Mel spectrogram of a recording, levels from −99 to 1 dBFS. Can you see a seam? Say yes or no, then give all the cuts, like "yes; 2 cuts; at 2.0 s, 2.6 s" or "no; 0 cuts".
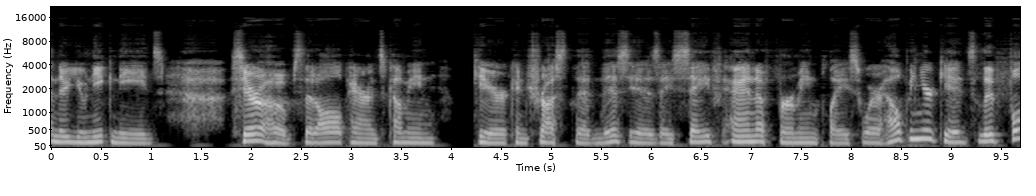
no; 0 cuts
